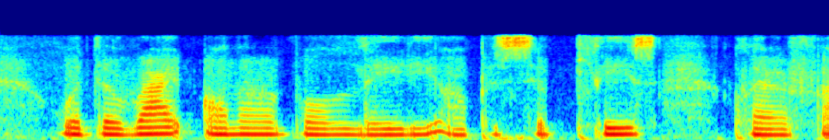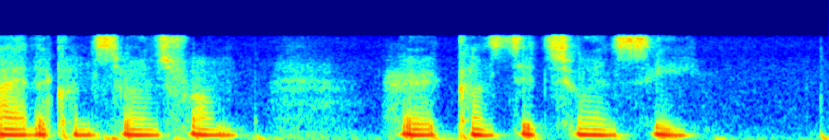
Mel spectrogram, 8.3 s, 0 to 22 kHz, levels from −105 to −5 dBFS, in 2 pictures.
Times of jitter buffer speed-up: none

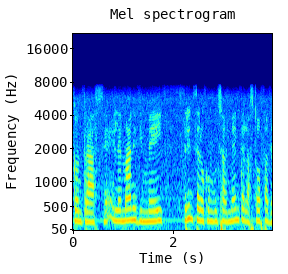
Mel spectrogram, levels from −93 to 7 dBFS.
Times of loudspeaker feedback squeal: none

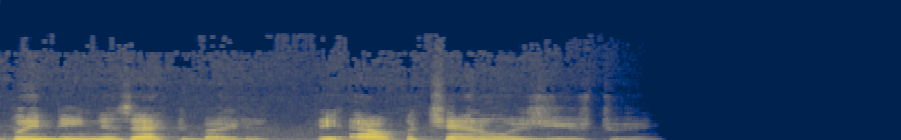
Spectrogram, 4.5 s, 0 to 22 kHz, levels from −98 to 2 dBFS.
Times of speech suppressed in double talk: none

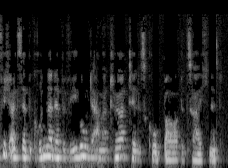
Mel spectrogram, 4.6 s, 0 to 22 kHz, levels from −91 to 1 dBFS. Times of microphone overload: none

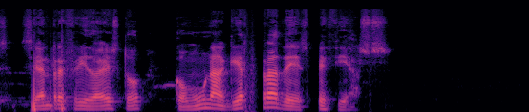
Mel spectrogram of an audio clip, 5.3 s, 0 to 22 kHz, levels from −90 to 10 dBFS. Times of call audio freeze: 2.51-2.65

